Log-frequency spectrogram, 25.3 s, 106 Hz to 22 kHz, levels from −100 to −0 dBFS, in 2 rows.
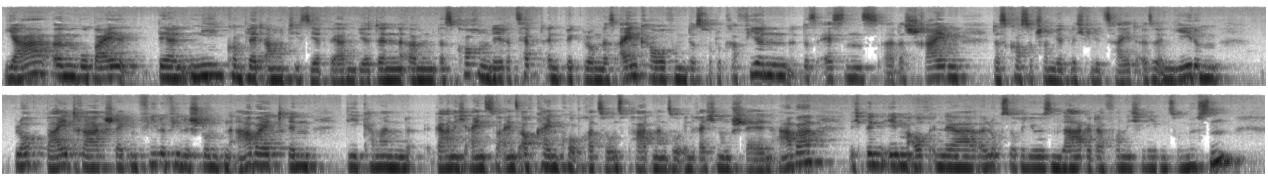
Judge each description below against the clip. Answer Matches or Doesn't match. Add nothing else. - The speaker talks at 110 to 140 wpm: Doesn't match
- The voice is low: Doesn't match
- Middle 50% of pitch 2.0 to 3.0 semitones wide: Matches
